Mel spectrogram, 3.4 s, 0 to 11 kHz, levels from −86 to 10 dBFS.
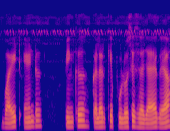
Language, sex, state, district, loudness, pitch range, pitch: Hindi, male, Maharashtra, Dhule, -27 LUFS, 115-130 Hz, 120 Hz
